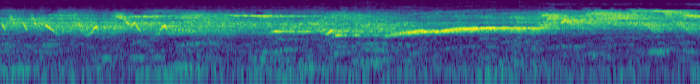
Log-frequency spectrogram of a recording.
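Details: Birds chirping together outdoors, with a dense chorus of high, thin, overlapping twitters and short rising and falling whistles that keeps going without a break and grows slightly louder toward the end.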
